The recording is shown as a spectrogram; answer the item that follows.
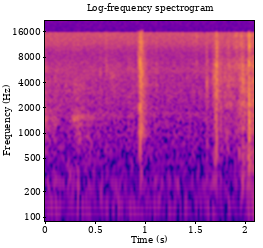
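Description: Near silence with faint handling noise: one sharp click about a second in and a few small clicks near the end, as the foam board holding the metal earrings is picked up.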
